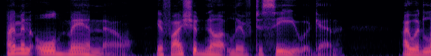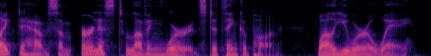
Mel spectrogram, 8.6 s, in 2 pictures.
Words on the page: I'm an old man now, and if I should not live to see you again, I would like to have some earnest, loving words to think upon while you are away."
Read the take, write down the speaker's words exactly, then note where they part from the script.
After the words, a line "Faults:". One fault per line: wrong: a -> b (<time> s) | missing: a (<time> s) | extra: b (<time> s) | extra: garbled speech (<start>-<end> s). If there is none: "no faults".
I'm an old man now, if I should not live to see you again, I would like to have some earnest, loving words to think upon while you are away."
Faults:
missing: and (1.3 s)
